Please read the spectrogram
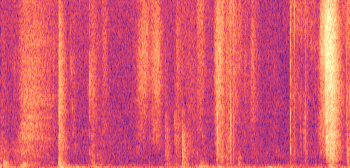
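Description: A few soft knocks and rustles of someone moving about and handling things in a small room, with a stronger knock about a second in and a short scrape near the end.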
